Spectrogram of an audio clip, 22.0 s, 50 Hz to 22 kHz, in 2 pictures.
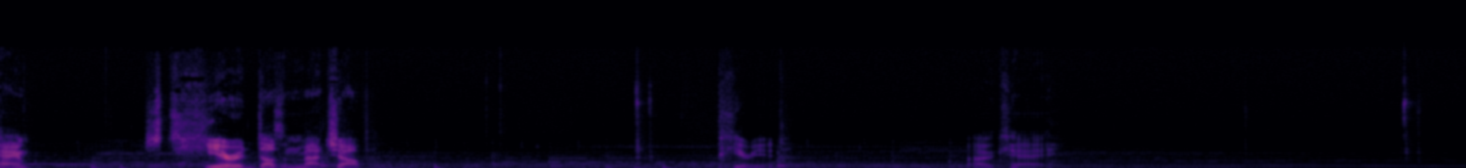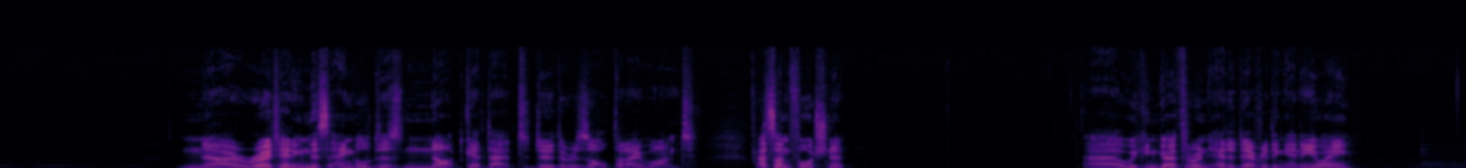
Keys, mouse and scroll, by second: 0.1-3.7 middle drag, 3.7 click, 4.7 KP_Decimal, 5.4-5.8 scroll up 2, 5.8-10.5 middle drag, 10.5 r, 14.7-15.4 scroll down 10, 15.4-17.7 middle drag, 17.7-18.0 scroll up 2, 18.0-21.9 middle drag.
